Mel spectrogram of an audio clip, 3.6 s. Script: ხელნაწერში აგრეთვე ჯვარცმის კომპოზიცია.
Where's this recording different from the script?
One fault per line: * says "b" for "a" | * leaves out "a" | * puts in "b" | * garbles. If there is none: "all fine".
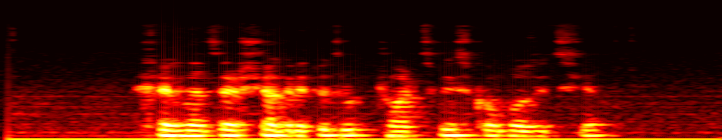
all fine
